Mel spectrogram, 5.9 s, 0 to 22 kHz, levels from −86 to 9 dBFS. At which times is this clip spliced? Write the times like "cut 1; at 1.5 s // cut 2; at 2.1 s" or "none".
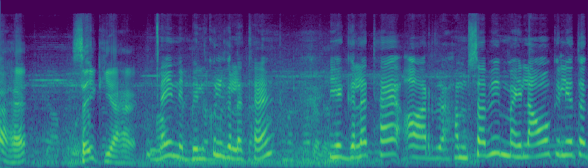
none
